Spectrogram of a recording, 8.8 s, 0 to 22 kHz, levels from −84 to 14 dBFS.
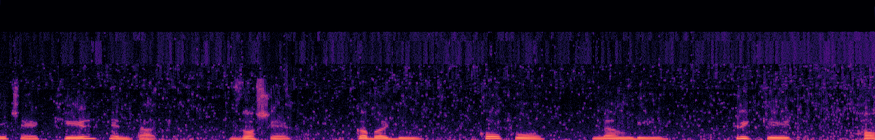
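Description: Overdone noise removal runs through the whole speech clip. The suppressor is set so hard that bands near its noise estimate are pulled down or cut entirely. The background drops and breaks up into twinkling specks, and quieter parts of the voice go with it.

A lost packet rebuilt from error correction appears first at 1.53 to 1.55 s, a 20 ms stretch. Again, at 2.57 to 2.91 s, several rebuilt frames cluster together. The last comes at 6.17 to 6.23 s, about 40 ms. Each time the decoder plays the low-bitrate copy carried in the following packet, so nothing drops out, but those frames sound rougher and noisier than the surrounding audio.

Right after that cluster comes short concealed packet loss, at 2.93 to 2.97 s and again at 2.97 to 3.01 s. Each hole fits a single 20 ms packet that arrived too late. The receiver extends the preceding sound, then crossfades back into real audio, giving a brief smear or wobble.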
